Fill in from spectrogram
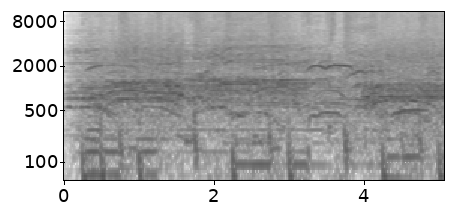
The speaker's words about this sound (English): I thought they were cheering for me, so I wanted to, you know, I wanted to give them the moment to cheer for me.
